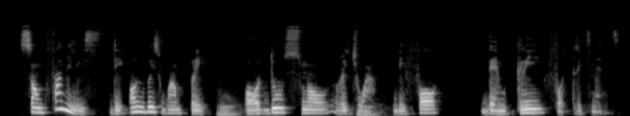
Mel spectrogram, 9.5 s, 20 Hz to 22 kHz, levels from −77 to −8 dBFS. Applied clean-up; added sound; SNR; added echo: none; Brass instrument; 12 dB; none.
